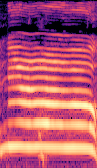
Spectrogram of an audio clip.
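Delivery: high-pitched horrified scream, "no" drawn out long. Hearing that a young woman had fourteen worms in her eyes: screaming in horror. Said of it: "Sorry, I'm screaming again".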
